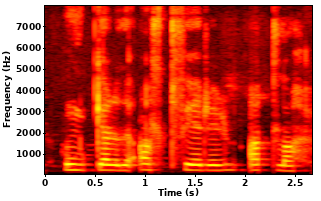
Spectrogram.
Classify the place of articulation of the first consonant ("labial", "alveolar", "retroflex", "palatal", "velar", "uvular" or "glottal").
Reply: glottal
